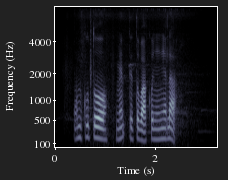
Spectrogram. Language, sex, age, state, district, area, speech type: Santali, male, 18-30, West Bengal, Purulia, rural, spontaneous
